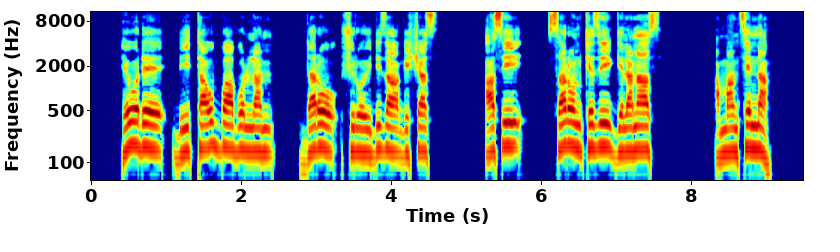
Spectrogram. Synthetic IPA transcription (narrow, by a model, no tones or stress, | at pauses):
hɛwɔd̪ɛbiːt̪ːɐʊbːaːbɔlːɐn | d̪ɐɾɔʃɪɾɔjd̪ɪzɐɡɪʃːɐs | ʔɐsɪ | sɐɾɔnkɛzɪɡɛlɐnaːs | ʔɐmːɐnt͡sɛnːɐ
